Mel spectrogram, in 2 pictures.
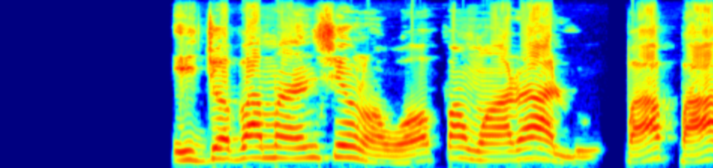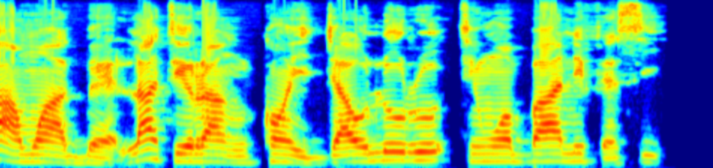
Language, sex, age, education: Yoruba, male, 30-45, tertiary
